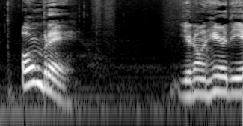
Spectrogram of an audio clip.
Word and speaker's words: hombre: doble point number six the h is in orange because it's silent and not ever pronounced the word for man is ombre h-o-m-b-r-e ombre you don't hear the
